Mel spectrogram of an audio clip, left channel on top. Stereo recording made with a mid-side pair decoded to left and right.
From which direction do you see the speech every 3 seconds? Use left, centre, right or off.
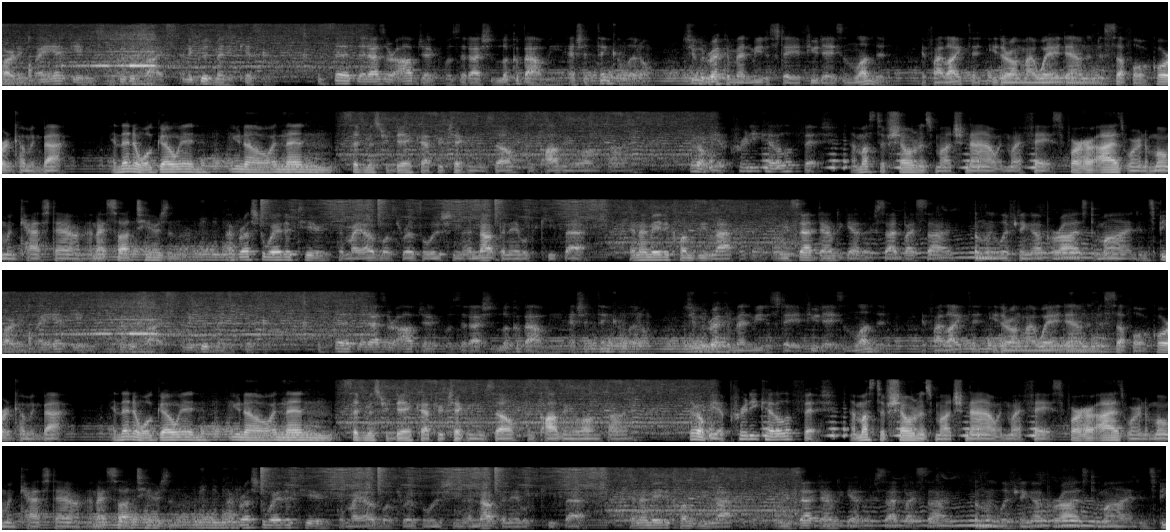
left, left, left, left, centre, right, right, centre, left, left, left, left.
